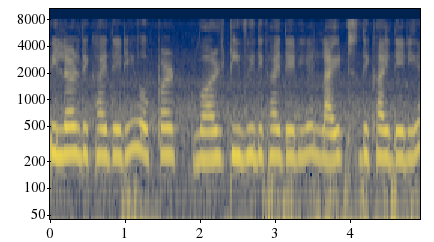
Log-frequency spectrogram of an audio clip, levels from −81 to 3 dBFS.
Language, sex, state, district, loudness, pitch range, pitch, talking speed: Hindi, female, Jharkhand, Sahebganj, -14 LUFS, 225-240 Hz, 235 Hz, 205 wpm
